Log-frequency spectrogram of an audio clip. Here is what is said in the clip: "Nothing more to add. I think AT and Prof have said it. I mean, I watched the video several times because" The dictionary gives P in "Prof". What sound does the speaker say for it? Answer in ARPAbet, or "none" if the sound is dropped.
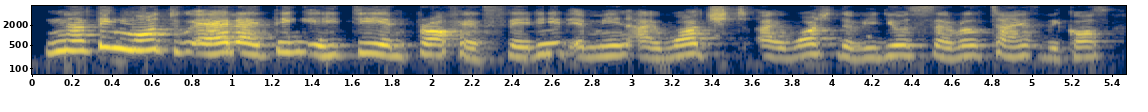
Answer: P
